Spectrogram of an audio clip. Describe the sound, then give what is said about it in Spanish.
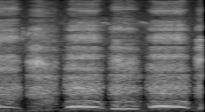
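Heavy, rapid panting from a person out of breath after running, about five breaths in a steady in-and-out rhythm, each one loud and slightly voiced like a strained gasp, with no talking. “respirando agitadamente y al intentar leer se me cortaba la voz, no podía leer de corrido.”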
